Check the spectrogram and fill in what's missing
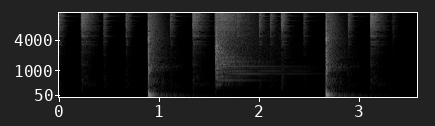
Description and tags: Reggae drum loops
loops, reggae, drum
